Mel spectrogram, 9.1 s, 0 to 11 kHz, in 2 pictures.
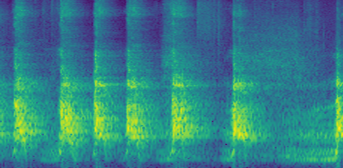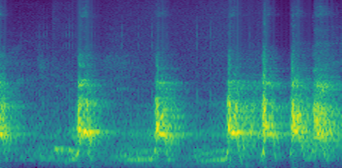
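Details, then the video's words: West Highland White Terrier barking at an R2 robot: loud, sharp barks in bursts, roughly one or two per second with short pauses, clear and dominant throughout. "Westie barking at R2"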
